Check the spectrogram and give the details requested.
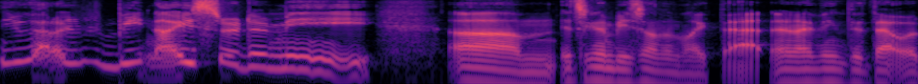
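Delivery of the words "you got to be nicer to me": put-on crying and pleading, higher pitch. Acting out an imagined scene in Ryan Day's office: imitating Ryan Day crying. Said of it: "he's just gonna start crying".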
